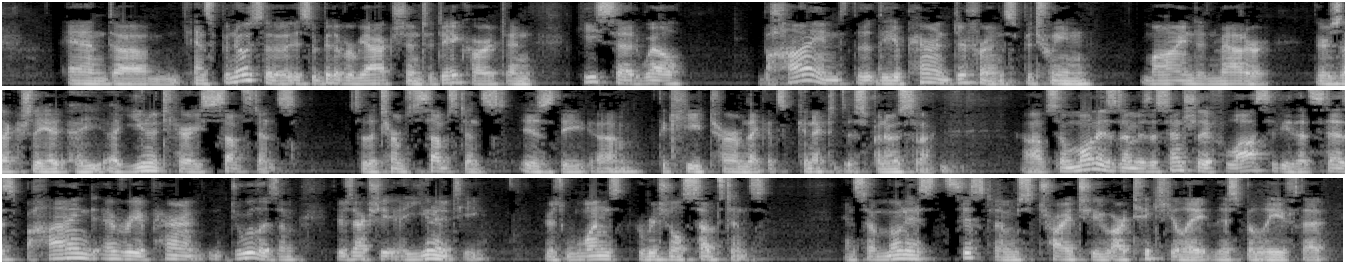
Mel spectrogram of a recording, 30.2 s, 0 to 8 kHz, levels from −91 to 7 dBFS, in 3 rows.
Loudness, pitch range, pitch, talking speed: -16 LUFS, 100-120 Hz, 110 Hz, 155 wpm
